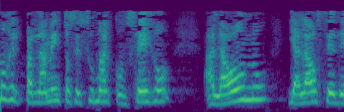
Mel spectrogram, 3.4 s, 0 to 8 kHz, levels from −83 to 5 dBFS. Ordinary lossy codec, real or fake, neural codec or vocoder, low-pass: MP3, 24 kbps; real; none; 7.2 kHz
